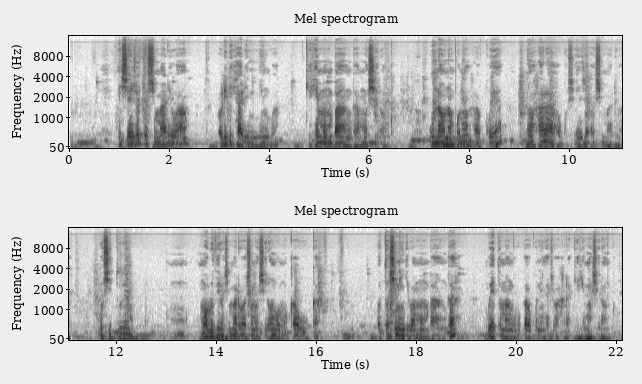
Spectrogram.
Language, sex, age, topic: Oshiwambo, male, 25-35, finance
